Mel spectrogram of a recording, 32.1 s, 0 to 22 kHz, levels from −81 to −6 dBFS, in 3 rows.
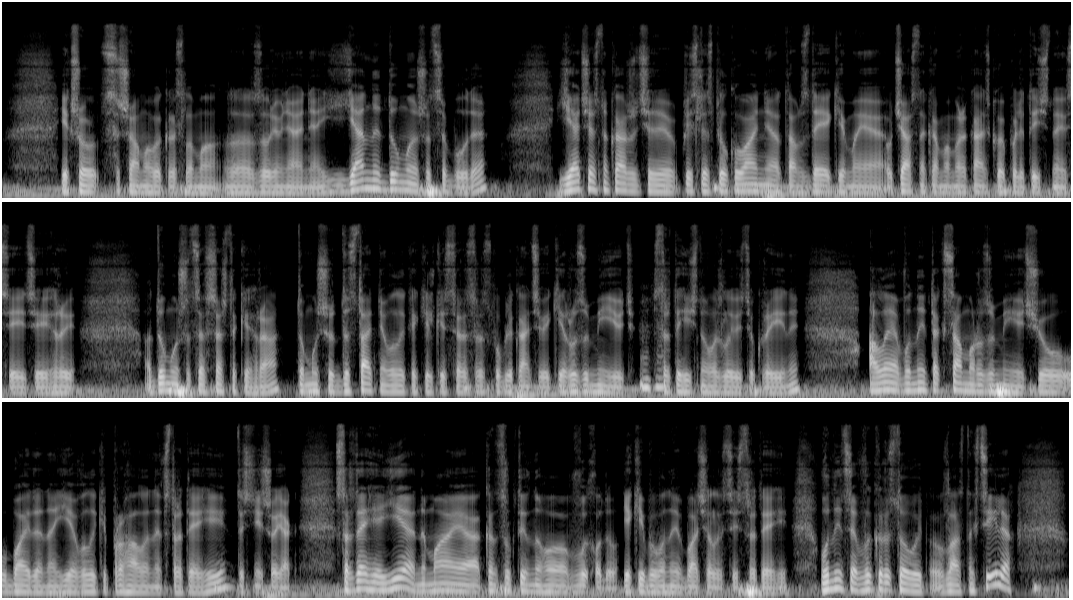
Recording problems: low rumble; faint; throughout; 20 dB below the speech

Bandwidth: 14.5 kHz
